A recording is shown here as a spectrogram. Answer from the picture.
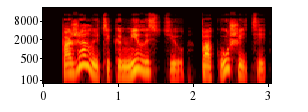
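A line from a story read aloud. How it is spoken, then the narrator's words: Gentle pleading. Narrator (Russian): ласково просил он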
